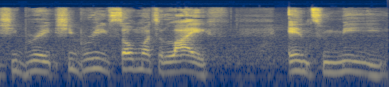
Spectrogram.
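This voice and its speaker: A woman speaks in a fairly low pitch. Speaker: comedian and live-stream host. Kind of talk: casual live-stream talk about grief. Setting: live stream. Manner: loud.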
